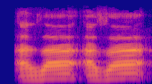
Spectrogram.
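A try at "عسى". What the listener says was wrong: Bukan aza, bukan aza, asa, sa, bukan aza. Asa,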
